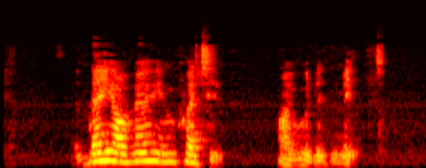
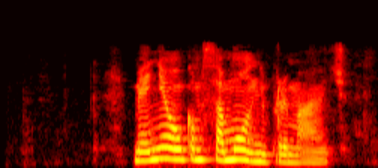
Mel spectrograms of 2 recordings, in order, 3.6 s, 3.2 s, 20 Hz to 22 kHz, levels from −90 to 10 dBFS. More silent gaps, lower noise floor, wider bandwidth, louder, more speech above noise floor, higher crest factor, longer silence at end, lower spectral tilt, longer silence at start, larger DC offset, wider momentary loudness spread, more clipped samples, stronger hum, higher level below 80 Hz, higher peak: neither; second, -67 dBFS vs -71 dBFS; about the same, 7.8 kHz vs 7.6 kHz; second, -22 LUFS vs -19 LUFS; second, 46 dB vs 53 dB; about the same, 18 dB vs 18 dB; about the same, 0.35 s vs 0.3 s; about the same, -5.5 dB/octave vs -6.5 dB/octave; second, 0.6 s vs 1.1 s; neither; first, 17 LU vs 10 LU; neither; neither; about the same, -66 dBFS vs -66 dBFS; about the same, -6 dBFS vs -4 dBFS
